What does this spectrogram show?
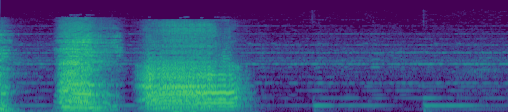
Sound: triceratops sounds

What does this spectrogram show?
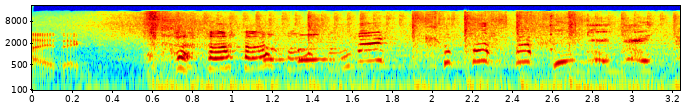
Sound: women laughing

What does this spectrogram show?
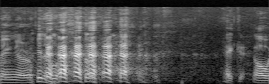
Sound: laughs

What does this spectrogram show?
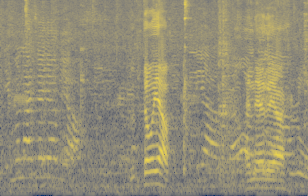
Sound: speaks in Chinese

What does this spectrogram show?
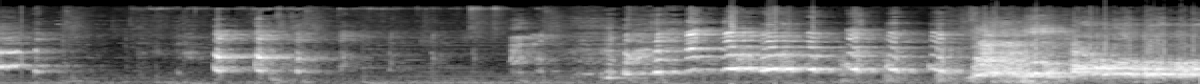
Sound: start to laugh; cackles

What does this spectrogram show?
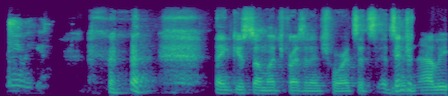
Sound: laughter

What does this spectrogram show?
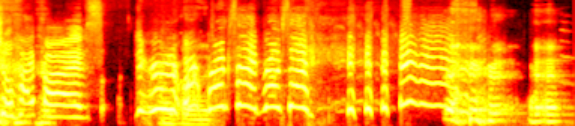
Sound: both laughing; laughing

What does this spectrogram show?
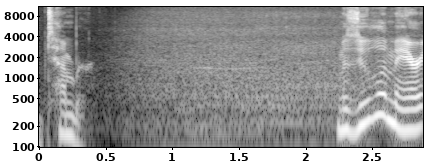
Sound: car whooshing

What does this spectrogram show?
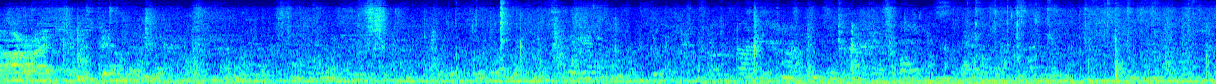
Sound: indistinct chatter

